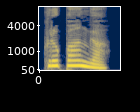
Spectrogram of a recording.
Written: ಕೃಪಾಂಗ

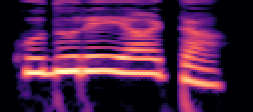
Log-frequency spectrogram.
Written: ಕುದುರೆಯಾಟ

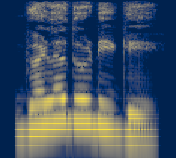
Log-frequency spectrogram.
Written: ಕಾಲ್ದೊಡಿಗೆ

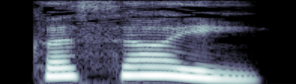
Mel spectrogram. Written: ಗೋಸಾಯಿ

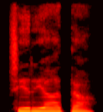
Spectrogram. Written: ಚಿರಾಯಿತ

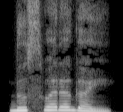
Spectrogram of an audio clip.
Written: ದುಸ್ವರಗೈ

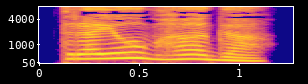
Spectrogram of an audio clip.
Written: ತ್ರಯೋಭಾಗ

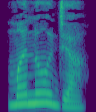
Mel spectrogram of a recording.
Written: ಮನಜೆ

